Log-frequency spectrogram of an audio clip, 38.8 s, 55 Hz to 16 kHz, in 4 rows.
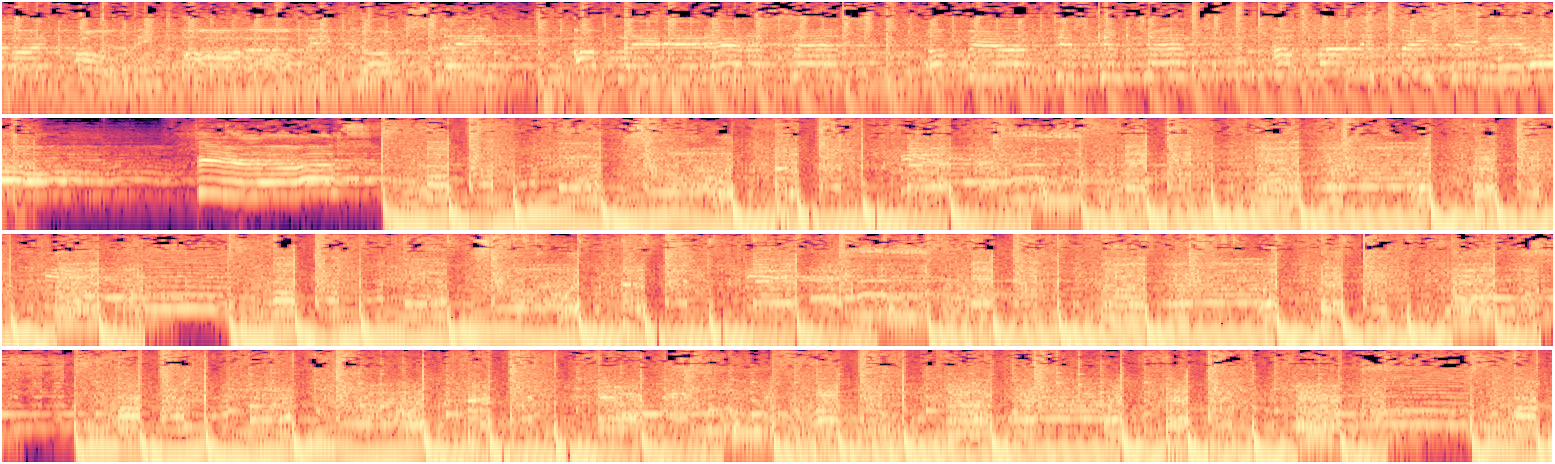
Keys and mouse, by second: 0.2 ctrl+j, 3.7 click, 7.6 click, 18.1 click, 23.7 click, 27.2-29.0 drag, 33.4 ctrl+c, 35.4 click.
